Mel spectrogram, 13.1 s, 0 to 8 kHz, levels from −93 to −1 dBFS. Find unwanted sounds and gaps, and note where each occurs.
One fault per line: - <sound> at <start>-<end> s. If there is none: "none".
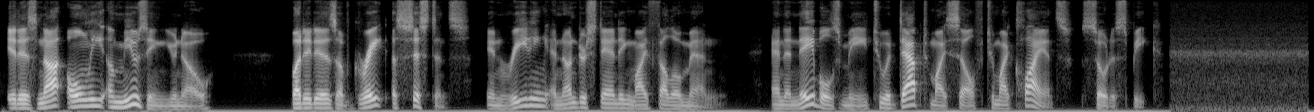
none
